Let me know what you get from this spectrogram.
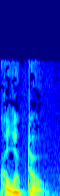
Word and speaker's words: kalupto: And then the verb kalupto. K-A-L-U-P-T, long O. Kalupto.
